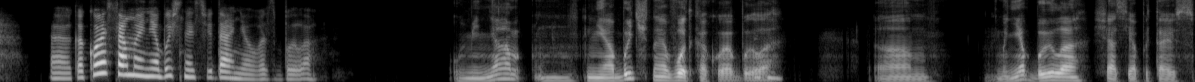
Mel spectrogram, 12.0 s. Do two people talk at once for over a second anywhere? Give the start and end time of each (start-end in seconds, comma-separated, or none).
none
